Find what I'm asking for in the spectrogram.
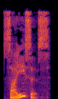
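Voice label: "cyesis", British English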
